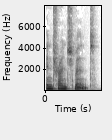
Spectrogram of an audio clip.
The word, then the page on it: entrenchment: American English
